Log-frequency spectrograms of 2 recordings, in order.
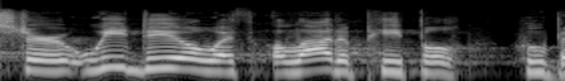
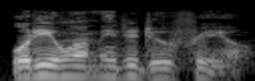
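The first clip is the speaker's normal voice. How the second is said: gentle question; 8 semitones lower, 7 dB quieter, much faster than usual. Retold or imitated. Jesus asks gently.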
